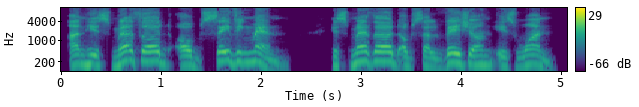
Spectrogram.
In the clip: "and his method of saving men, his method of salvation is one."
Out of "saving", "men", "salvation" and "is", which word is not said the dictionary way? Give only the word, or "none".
is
